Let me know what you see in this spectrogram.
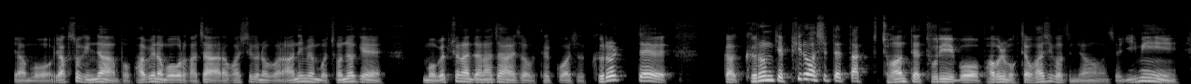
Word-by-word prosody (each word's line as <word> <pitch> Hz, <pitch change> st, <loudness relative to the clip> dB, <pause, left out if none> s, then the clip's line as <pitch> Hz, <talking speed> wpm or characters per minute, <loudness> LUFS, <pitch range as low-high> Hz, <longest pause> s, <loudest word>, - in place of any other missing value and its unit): "야 90 Hz, -, -3 dB
뭐 85 Hz, -1 st, -6 dB
약속 105 Hz, +2 st, -1 dB
있냐 120 Hz, +4 st, +2 dB
뭐 90 Hz, -3 st, -10 dB
밥이나 120 Hz, +4 st, +1 dB
먹으러 105 Hz, 0 st, +1 dB
가자."라고 85 Hz, +2 st, -1 dB
하시거나 105 Hz, -2 st, -5 dB, 0.2 s
아니면 130 Hz, -1 st, -1 dB
뭐 -, -, -3 dB
"저녁에 130 Hz, +5 st, 0 dB, 0.4 s
뭐 95 Hz, -1 st, -2 dB
맥주나 135 Hz, +5 st, +1 dB
1잔 115 Hz, -3 st, +1 dB
하자." 115 Hz, +1 st, +1 dB
해서 100 Hz, -3 st, -4 dB
데리고 100 Hz, 0 st, -7 dB
가셔서 90 Hz, -3 st, -7 dB
그럴 195 Hz, +9 st, +3 dB
때 455 Hz, -2 st, +5 dB, 0.5 s
그러니까 -, -, 0 dB
그런 185 Hz, +9 st, +5 dB
게 165 Hz, -4 st, +2 dB
필요하실 225 Hz, -5 st, +3 dB
때 165 Hz, -, +1 dB
딱 150 Hz, -1 st, 0 dB
저한테 130 Hz, +5 st, +2 dB
둘이 125 Hz, 0 st, 0 dB
뭐 105 Hz, -2 st, +3 dB
밥을 125 Hz, 0 st, +1 dB
먹자고 95 Hz, +2 st, -2 dB
하시거든요. 95 Hz, -, -4 dB
그래서 85 Hz, -, -14 dB
이미 125 Hz, -, -2 dB
115 Hz, 405 characters per minute, -22 LUFS, 100-140 Hz, 0.5 s, 때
